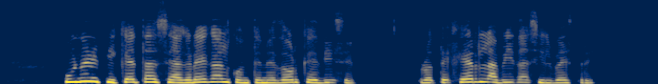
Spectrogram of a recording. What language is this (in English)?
Spanish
